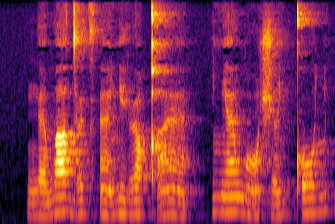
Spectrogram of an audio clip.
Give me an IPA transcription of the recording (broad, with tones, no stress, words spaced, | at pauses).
ŋɛ˩wa˦˥ dʏ˩˥t͡sʼɛ̃˧˩˧ʎjʏː˩˧˩ qʼɛ̃ː˩˧˩ | ʎɛ̃˦˥wɔ̃˧˩˧ʃɘ˩˥ʎ kʼo˦˥ʎ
